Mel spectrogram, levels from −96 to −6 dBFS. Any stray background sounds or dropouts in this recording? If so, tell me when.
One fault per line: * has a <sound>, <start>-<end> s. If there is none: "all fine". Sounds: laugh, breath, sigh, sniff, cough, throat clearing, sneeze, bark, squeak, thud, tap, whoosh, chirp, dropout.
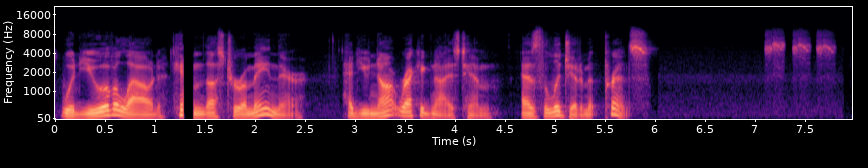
* has a dropout, 1.3-1.4 s
* has a laugh, 7.1-7.8 s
